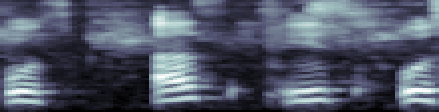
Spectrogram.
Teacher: اوپر اور نیچے کی دونوں دانتوں کے درمیان میں زبان کی نوک کو لائیں گے تو نرمی سے ادا ہوگا بغیر سیٹی کے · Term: نرمی والا حروف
